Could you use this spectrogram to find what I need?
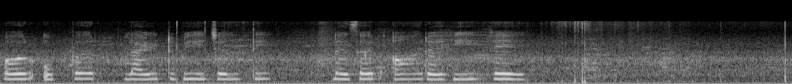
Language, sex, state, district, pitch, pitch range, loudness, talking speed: Hindi, female, Rajasthan, Jaipur, 245 Hz, 240-255 Hz, -18 LUFS, 70 wpm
